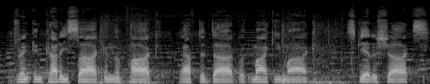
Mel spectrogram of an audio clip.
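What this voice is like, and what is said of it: Real Boston accent. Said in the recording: “the real Boston accent”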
